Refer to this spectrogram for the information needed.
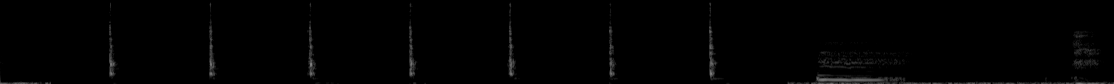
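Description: Seven crisp, evenly spaced clock ticks about one second apart, clear, followed by a long breathy sigh or exhale that fills the last few seconds.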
